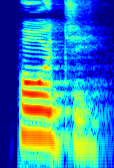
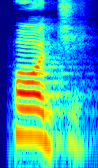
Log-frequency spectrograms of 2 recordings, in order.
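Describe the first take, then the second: First: Pode with a closed o, like poh-jee. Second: Pode with an open o, like paw-jee. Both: Shown as a demonstration. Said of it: "words that are written in the same way".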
